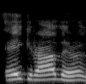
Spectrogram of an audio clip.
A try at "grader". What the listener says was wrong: Very nice. I like the pronunciation here.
